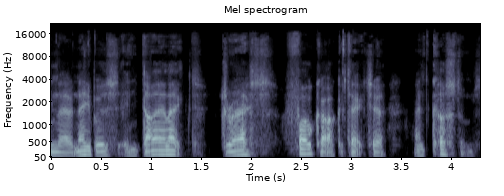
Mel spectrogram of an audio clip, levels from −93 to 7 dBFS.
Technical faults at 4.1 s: none

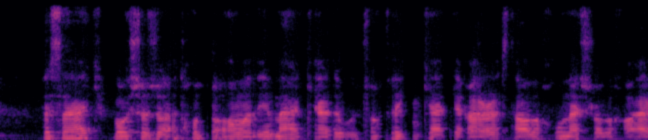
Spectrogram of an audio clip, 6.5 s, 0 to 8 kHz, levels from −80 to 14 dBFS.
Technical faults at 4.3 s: repeated packet loss (robotic sound)

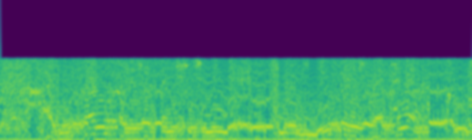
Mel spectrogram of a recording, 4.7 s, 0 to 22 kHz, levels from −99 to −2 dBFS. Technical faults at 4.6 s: companded audio read as linear

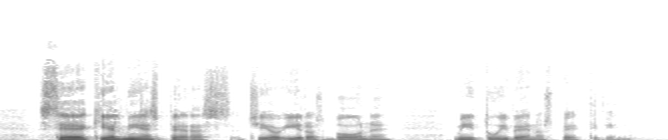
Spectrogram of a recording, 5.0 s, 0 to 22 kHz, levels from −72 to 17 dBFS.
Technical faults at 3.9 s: none

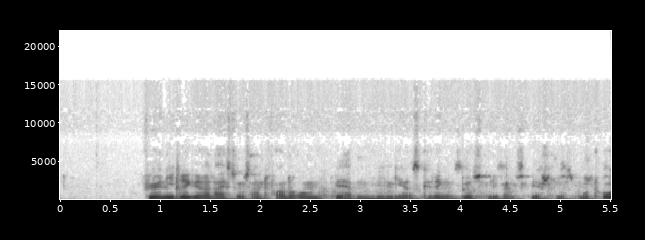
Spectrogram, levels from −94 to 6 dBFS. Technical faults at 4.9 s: feedback echo between two devices

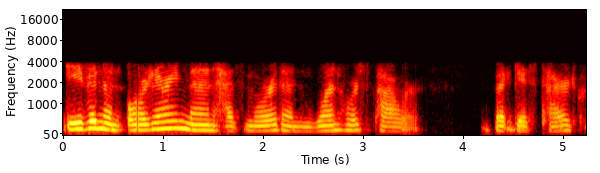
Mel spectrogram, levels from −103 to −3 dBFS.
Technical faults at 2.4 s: G.729 codec

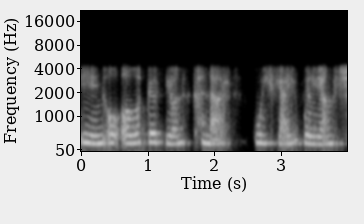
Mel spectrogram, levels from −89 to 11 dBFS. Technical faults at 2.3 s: Opus voice compression

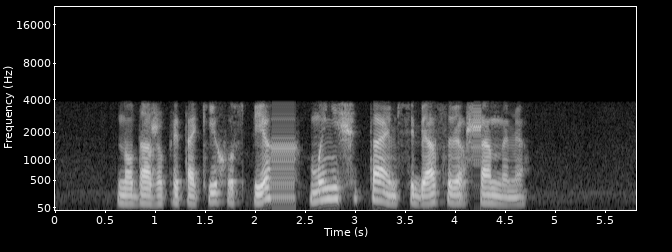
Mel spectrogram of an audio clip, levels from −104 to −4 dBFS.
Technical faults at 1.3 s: none

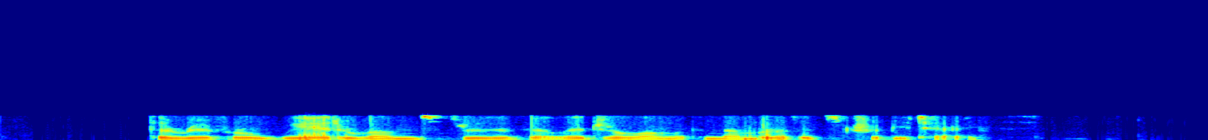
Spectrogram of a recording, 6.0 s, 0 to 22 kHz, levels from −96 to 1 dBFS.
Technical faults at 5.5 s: none

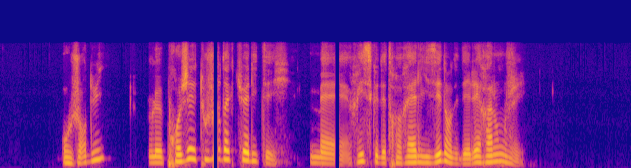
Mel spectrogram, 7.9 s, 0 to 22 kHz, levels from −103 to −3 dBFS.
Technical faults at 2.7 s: packet loss on an ADPCM call

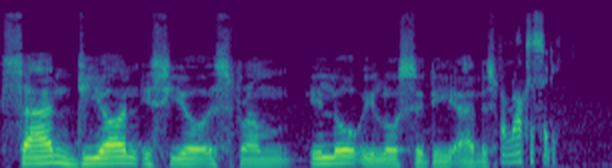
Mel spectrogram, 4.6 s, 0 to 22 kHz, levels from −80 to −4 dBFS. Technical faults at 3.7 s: section at the wrong speed

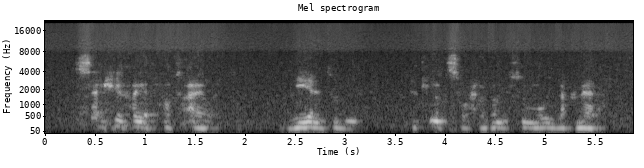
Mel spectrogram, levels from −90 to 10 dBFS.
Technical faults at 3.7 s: noise suppressor artifacts; speech cut by the noise suppressor

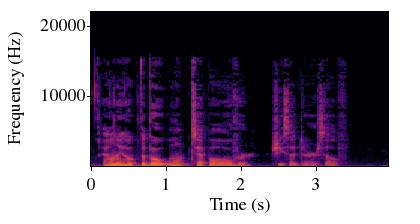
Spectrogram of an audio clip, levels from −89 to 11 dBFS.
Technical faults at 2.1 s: one channel drops out

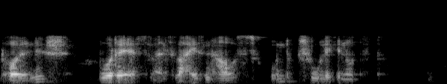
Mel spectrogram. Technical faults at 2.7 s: iLBC codec; lost iLBC frames

